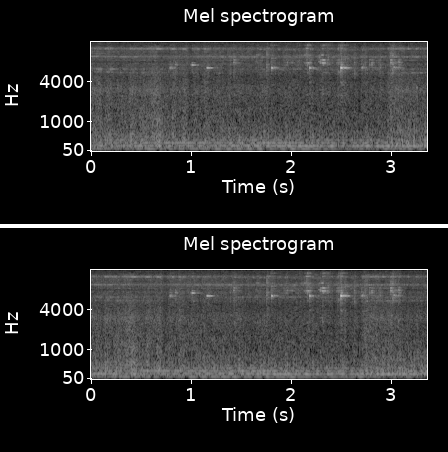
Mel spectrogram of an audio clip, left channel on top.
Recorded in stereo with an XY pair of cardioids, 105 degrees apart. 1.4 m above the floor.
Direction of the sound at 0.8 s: 5° right.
